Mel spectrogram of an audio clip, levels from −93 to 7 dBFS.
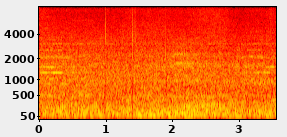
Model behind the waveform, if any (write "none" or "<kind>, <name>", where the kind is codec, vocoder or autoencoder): none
